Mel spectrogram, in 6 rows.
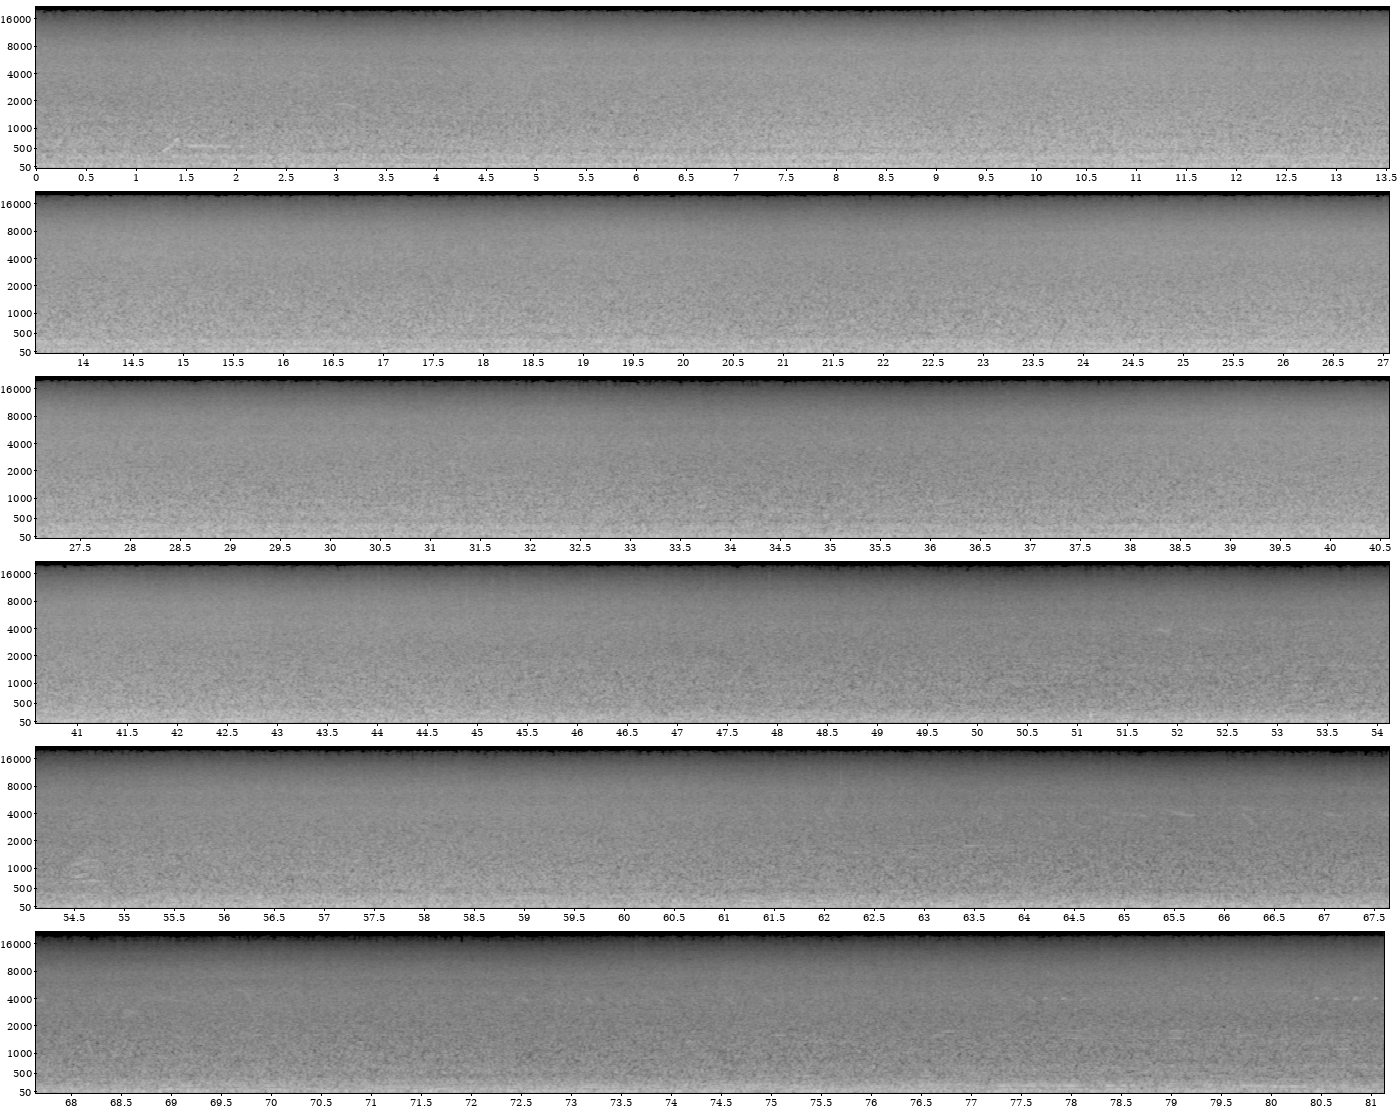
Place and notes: {
  "title": "Tempelhofer Feld, Berlin, Deutschland - wind in poplar trees",
  "date": "2012-06-17 11:15:00",
  "description": "a nice breeze in a group of poplar trees on Tempelhofer Feld.\n(tech: SD702 2xNT1a)",
  "latitude": "52.48",
  "longitude": "13.40",
  "altitude": "42",
  "timezone": "Europe/Berlin"
}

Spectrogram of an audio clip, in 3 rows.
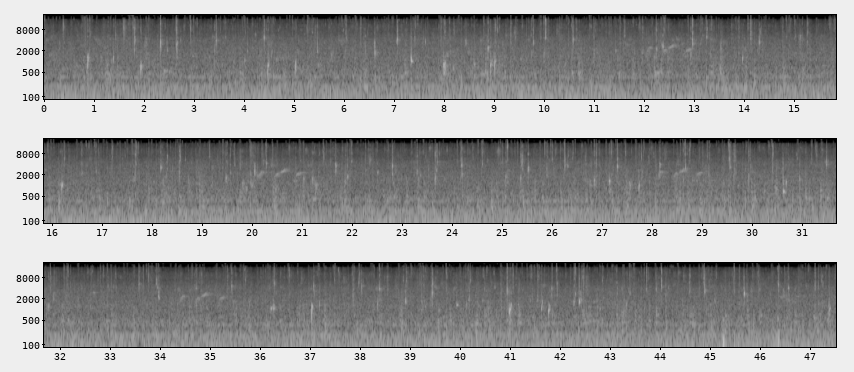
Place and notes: {
  "title": "Linden, Randburg, South Africa - Collecting Rain Water",
  "date": "2016-12-28 11:45:00",
  "description": "Rain water run-off dropping into a collection trough (plastic tub). Black-eyed bulbul calls. Zoom Q3HD in audio only mode. Internal mics.",
  "latitude": "-26.14",
  "longitude": "28.00",
  "altitude": "1624",
  "timezone": "GMT+1"
}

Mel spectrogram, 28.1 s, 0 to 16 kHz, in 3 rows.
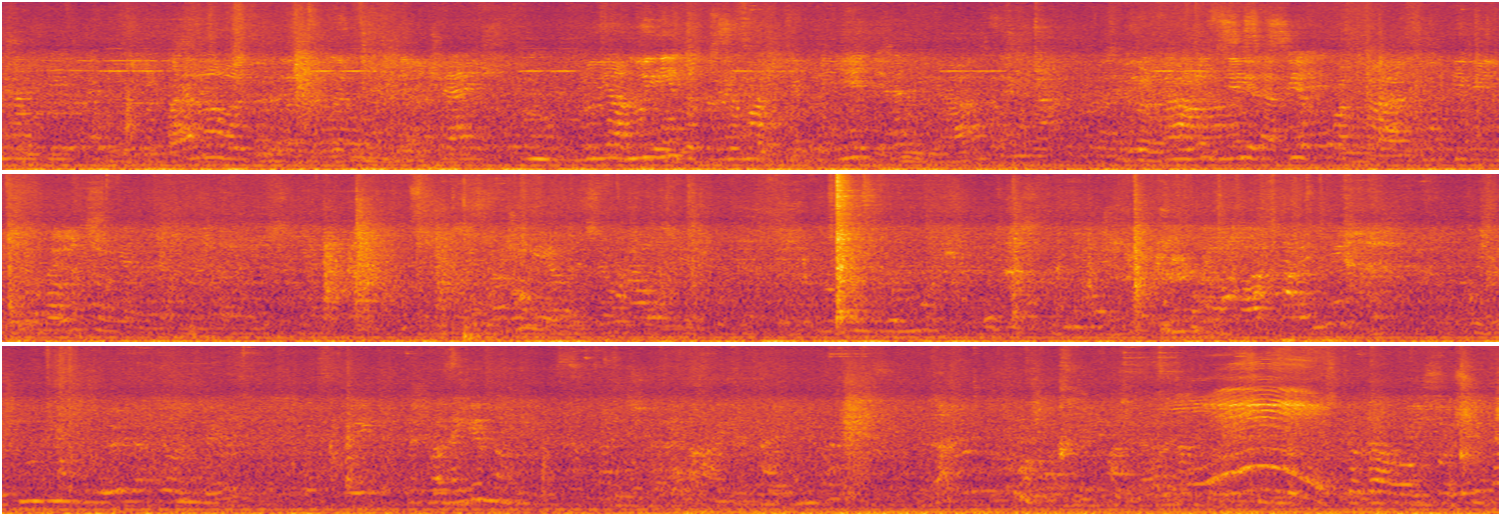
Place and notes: {
  "title": "dresden, prager str, russian women in an american fast food restaurant",
  "date": "2009-06-17 12:17:00",
  "description": "a group of russian women meeting and talking after shopping in an american fast food restaurant\nsoundmap d: social ambiences/ listen to the people - in & outdoor nearfield recordings",
  "latitude": "51.04",
  "longitude": "13.74",
  "altitude": "116",
  "timezone": "Europe/Berlin"
}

